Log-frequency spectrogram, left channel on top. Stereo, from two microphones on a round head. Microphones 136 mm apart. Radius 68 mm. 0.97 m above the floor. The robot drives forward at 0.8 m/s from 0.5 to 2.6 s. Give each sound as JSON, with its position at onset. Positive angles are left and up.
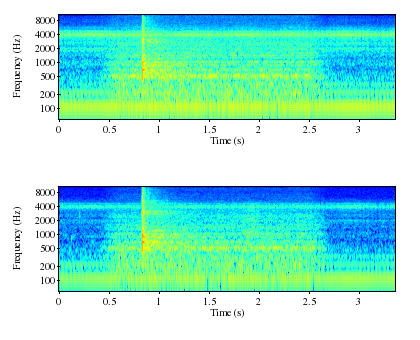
{"t": 0.8, "sound": "a clap", "side_deg": -10, "distance_m": 0.9}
